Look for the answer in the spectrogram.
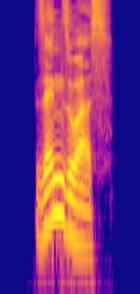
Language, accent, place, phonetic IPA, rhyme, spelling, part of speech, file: German, Germany, Berlin, [ˈzɛnzoːɐ̯s], -ɛnzoːɐ̯s, Sensors, noun, De-Sensors.ogg
- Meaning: genitive singular of Sensor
